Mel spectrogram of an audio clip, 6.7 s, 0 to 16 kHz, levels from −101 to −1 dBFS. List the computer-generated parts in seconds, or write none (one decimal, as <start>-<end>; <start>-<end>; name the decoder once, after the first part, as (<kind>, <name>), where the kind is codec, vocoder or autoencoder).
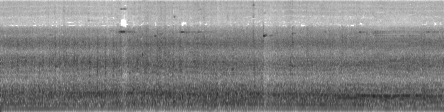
5.6-6.3 (codec, SNAC)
